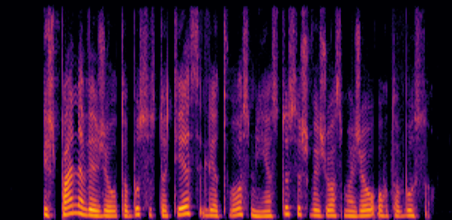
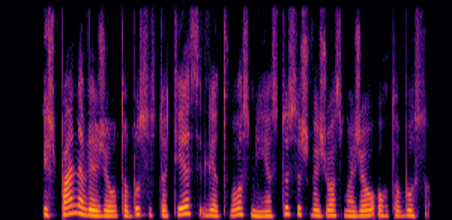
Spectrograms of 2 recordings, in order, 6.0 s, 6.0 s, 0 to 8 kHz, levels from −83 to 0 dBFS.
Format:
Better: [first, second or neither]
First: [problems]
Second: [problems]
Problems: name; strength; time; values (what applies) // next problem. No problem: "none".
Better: first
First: none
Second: noise reduction (neural mask model DeepFilterNet 3)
